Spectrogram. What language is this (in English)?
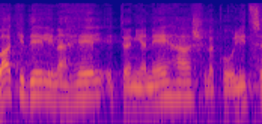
Hebrew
